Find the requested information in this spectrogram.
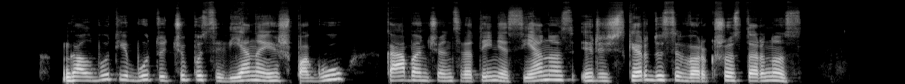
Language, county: Lithuanian, Panevėžys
